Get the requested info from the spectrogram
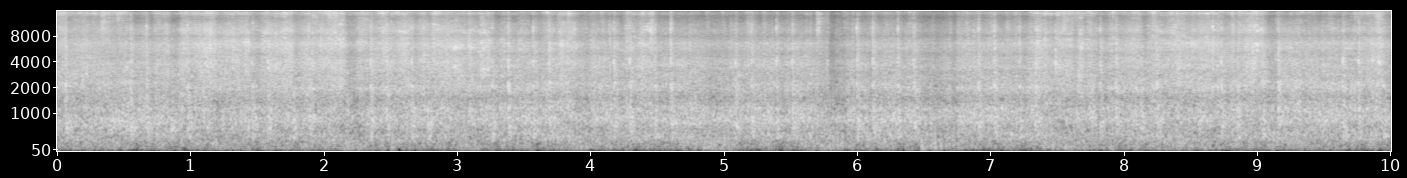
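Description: Indian Railways passenger coaches rolling past close by, their wheels clattering on the rails in a loud, steady rush.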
